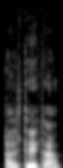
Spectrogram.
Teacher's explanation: The Italian ear will hear either the closed e or the open e and this true mid vowel altea it's not either.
